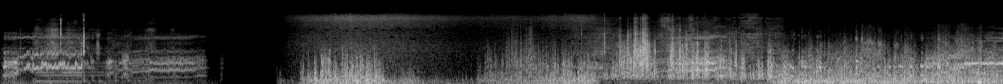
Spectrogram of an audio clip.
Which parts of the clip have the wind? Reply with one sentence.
The wind can be heard from 3.0 to 9.9 s.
